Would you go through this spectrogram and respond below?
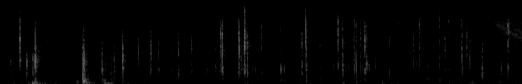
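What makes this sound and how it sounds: Long nails scratch and fingertips turn and crinkle the wavy pages of an open, water-damaged glossy paper fashion magazine. The result is a quiet, rapid run of sharp, bright crackles and rustles that die away almost instantly, ending in a steadier papery hiss.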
